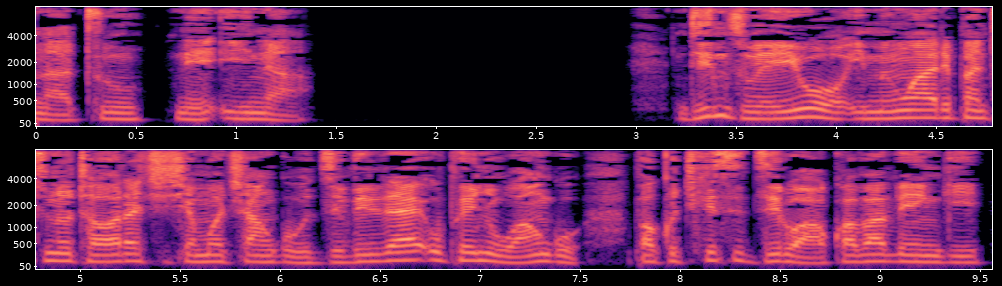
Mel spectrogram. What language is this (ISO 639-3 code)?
sna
